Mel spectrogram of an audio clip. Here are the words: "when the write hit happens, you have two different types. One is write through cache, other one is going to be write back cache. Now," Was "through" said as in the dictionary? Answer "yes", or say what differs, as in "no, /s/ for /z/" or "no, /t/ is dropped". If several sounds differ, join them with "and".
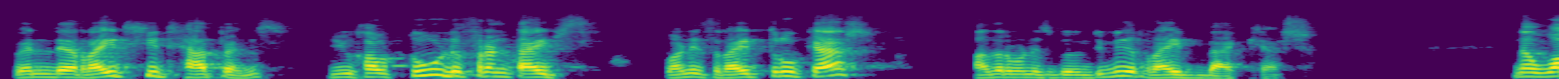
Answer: no, /t/ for /θ/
